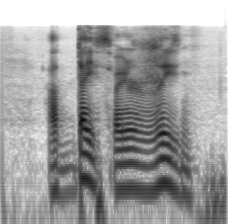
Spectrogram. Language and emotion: Russian, neutral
